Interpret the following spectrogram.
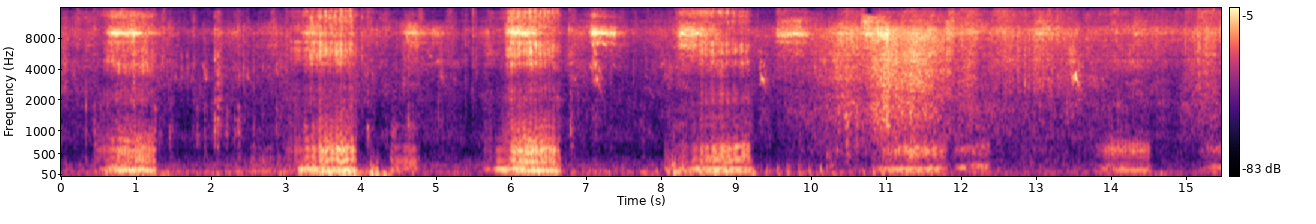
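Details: Labrador Retriever puppies from a B litter rest after exploring, snoring loudly: low, buzzy, rattling breaths repeat about every two and a half seconds in a steady rhythm, each swelling then fading.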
